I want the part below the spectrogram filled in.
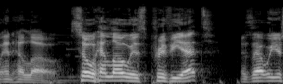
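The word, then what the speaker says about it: Привет: It's pronounced like Privyet.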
